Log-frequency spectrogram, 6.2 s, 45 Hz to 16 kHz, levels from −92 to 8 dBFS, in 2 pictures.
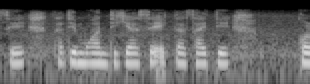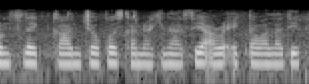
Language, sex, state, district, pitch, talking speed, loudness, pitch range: Nagamese, female, Nagaland, Dimapur, 195 Hz, 155 wpm, -18 LUFS, 190-200 Hz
